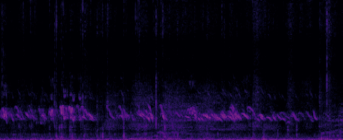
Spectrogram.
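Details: Baby chickens peeping nonstop, with many bright, quick, high chirps tumbling over one another throughout, above a constant low droning hum.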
